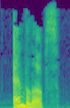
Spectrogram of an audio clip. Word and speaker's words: envelopes: Envelope 这个字呢是要注意到信封的念法重音在第一个音节，这个字的拼法呢有点奇怪， ENVELOPE，英文的重音摆在前面念作 envelopes。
